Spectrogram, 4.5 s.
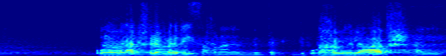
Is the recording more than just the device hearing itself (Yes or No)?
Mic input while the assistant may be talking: Yes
